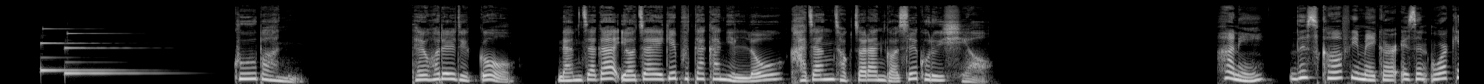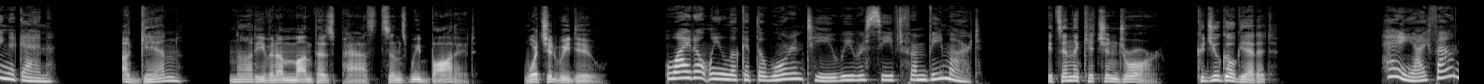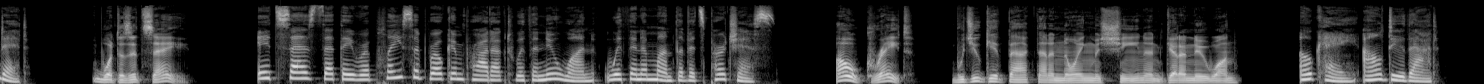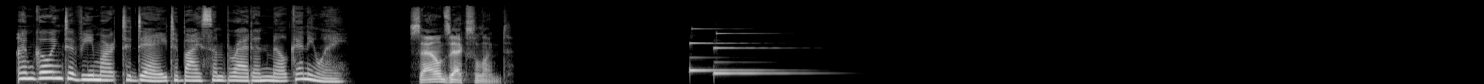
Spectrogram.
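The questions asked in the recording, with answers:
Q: 대화를 듣고 남자가 여자에게 부탁한 일로 가장 적절한 것을 고르시오.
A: 고장 난 커피메이커를 새 것으로 교환해 오기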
